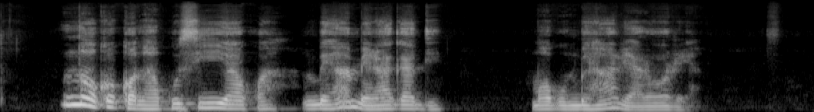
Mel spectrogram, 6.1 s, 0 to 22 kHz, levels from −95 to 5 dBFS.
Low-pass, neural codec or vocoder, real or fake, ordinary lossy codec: 19.8 kHz; codec, 44.1 kHz, 7.8 kbps, Pupu-Codec; fake; none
